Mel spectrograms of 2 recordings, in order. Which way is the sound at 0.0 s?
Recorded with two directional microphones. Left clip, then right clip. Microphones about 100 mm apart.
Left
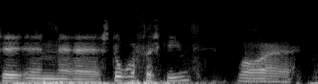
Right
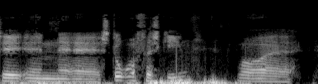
30° right (ahead or behind).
